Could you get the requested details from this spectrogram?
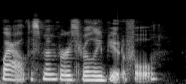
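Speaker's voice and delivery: plain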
